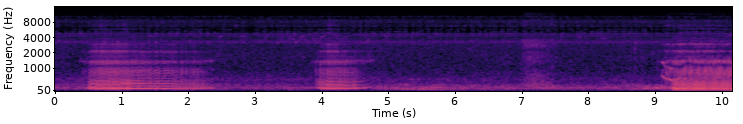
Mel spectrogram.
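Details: Shire horse snoring while dreaming: loud rasping low snores with rich harmonics, each about one to two seconds long, at roughly 0.5, 4 and 9.3 seconds, with a fainter breath between.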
